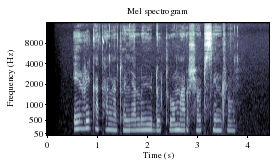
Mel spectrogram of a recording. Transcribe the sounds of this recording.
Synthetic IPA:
eɾɪkakʰaŋatʰɔɲalɔjudotʰwomarʃɔtsindɾɔm

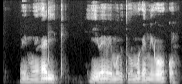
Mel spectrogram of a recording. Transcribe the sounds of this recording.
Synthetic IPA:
wemwɛɣaɾike̥ | hiiwewemoɾutuwomoɣeniɣoko

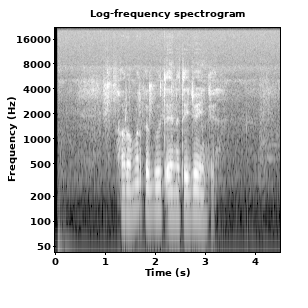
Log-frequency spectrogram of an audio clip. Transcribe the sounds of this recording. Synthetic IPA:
hɔɾʊmɐrkʰɐɡuːd̪ɛːnɐt̪ʰiːd͡ʒɔːjɪŋkʰɐ̰

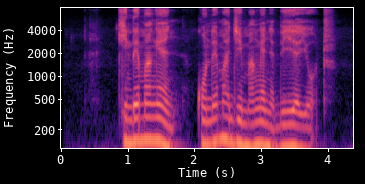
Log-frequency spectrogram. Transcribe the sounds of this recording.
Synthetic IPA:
kʰindemaŋɛɲkondemad͡ʒimaŋɛɲd̪ɪjejot

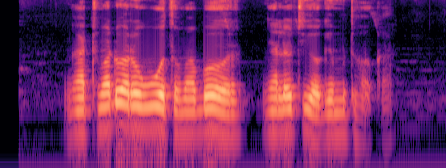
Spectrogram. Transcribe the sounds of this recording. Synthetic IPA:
ŋatmadwaɾɔwot̪omabor | ɲalɔtijɔɡɪmtɔka

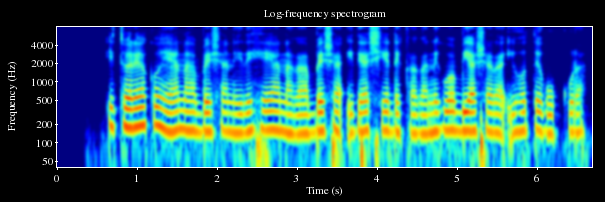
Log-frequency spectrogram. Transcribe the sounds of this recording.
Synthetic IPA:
itweɾeakohejanabɛʃaniɾeɦejanaɣabɛʃaʔiɾiaʃiedekaɣaniɣwobiaʃaɾaʔḭɦoteɣukuɾa

